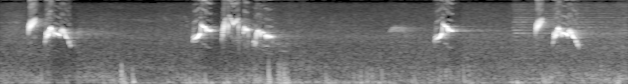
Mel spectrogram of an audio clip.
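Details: Red-whiskered bulbul from Sông Kon, Quảng Nam, singing in the morning: short bright warbled phrases of two to four rising and falling whistled notes, given in bursts about every one to two seconds, with quiet gaps between them.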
